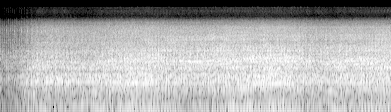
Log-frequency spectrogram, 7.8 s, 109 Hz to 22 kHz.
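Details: Ford Fusion with a Duratec 1.4 engine, 118,000 km, held at 1800 rpm: steady running with a faint, fairly regular tapping about three a second, clearest from 34 seconds in; owner suspects the valves.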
